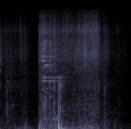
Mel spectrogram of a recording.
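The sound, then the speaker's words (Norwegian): Large glass beer bottles clink and rattle together in a bag being held, for about a second, with a bright ringing chime and some crinkling rustle, moderately loud, with no voices. “Det knitrer, det klirrer.”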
